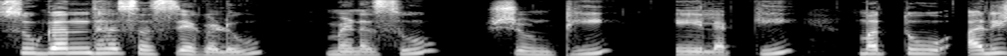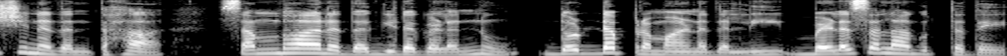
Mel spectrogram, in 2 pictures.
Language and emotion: Kannada, neutral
